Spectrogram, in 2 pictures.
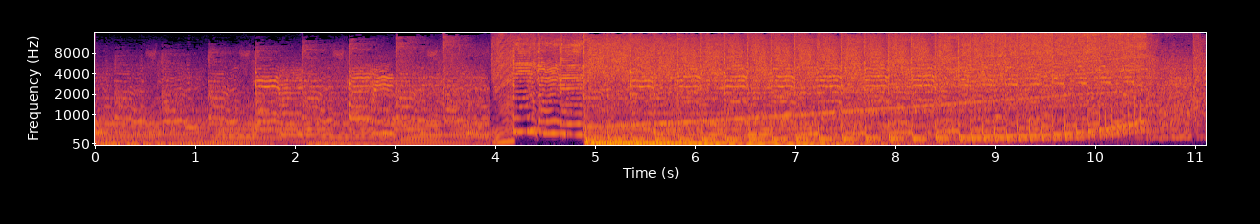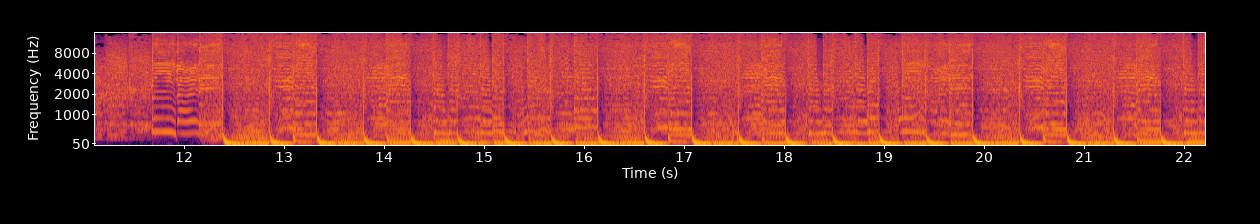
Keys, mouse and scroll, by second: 0.9 z, 1.5 click, 6.0-8.3 drag, 9.2 click, 11.5 click, 15.1 Tab, 17.0 Tab, 17.7-18.5 drag, 19.6 Tab, 20.0-20.8 scroll up 1, 20.8 click.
